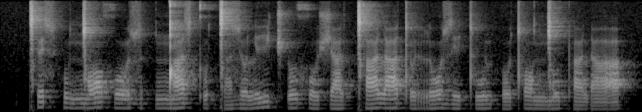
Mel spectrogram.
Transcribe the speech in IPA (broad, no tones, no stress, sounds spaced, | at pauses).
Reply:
ǀʰ ɪ s h u ŋ͡ǀ ɔ x o z | ŋ͡ǃ a z kʼ ʊ ɡ͡ǀ a z ʊ l i t͡ʃʼ ʊ x o ʃ a l ǀʰ a l a tʼ ʊ r o z i tʰ u l h o tʰ ɔ ŋ͡ǀ ʊ pʰ a l ɾ a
